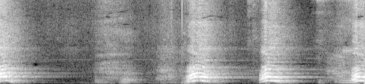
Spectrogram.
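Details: A pet dog barks at an LED hula hoop. After a quiet gap with faint sounds, three loud, abrupt barks come about half a second apart.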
